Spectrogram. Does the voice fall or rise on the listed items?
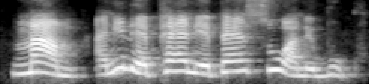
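fall. The voice falls on the listed items. The speaker calls it wrong.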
